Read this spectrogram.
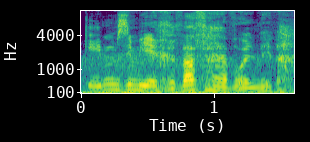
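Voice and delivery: calm, coaxing. Acted. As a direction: gently talk the armed man down. Ermittlerin will Waffe abnehmen. (leise und beruhigend)

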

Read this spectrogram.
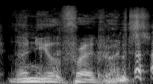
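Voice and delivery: deep, slow mock voiceover; sultry perfume ad. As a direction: breathe it like a perfume slogan. Mocking perfume ad voice.

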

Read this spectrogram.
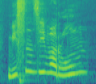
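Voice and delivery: high, hushed-feeling secret tease; conspiratorial question, pitched high. A narrator's reading. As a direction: let her lean in with a secret, pitch up. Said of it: "Ihre Stimme klang verschwörerisch".

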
